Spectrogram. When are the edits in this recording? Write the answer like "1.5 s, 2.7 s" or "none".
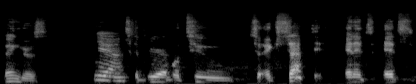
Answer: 3.2 s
